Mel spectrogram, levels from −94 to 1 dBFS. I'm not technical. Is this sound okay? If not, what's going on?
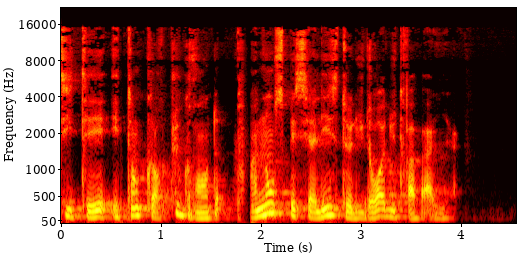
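No. There are two dropouts, both typical of audio sent over a network.

At about 0.59 to 0.63 s, just before "encore plus grande", there is a short concealed packet loss. A tiny piece of the speech, about 20 ms, never arrived in time. The receiving end covered the hole by stretching out the sound that came just before it, then blended back into the real audio. You hear it as a very brief smear or wobble.

At about 1.81 to 1.91 s, right after "encore plus grande", there is a burst of packet loss. Several pieces in a row went missing, about 80 ms in total. The receiver again kept the last sound going, but faded it out as the gap continued, so you hear a short held buzz or hiss dying away. The speech then picks up a little further on, and whatever fell inside that gap is simply missing.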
